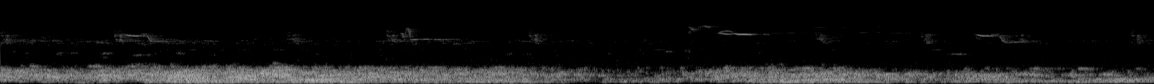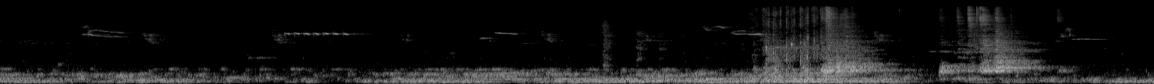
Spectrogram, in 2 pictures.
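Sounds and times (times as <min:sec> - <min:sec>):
small birds chirping: 0:11.2 - 0:23.0
bird wings flapping: 0:19.0 - 0:22.2.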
